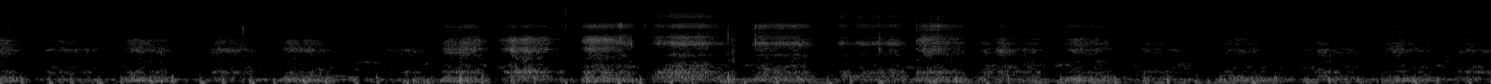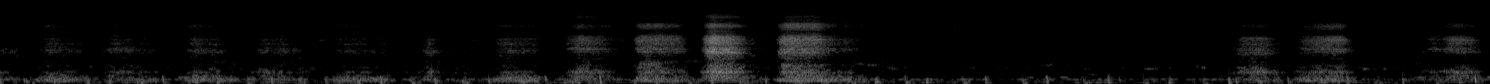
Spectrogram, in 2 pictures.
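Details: Own heavy breathing after doing different exercises, with heart beating fast: rapid, loud, noisy breaths in quick succession while catching breath; heavy breathing after exertion.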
